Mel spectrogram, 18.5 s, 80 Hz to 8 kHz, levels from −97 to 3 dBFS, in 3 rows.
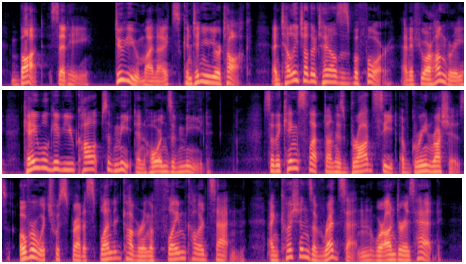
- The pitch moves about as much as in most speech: No, wide, 6.3 semitones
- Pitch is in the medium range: Yes, medium, 145 Hz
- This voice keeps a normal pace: No, fast, 210 wpm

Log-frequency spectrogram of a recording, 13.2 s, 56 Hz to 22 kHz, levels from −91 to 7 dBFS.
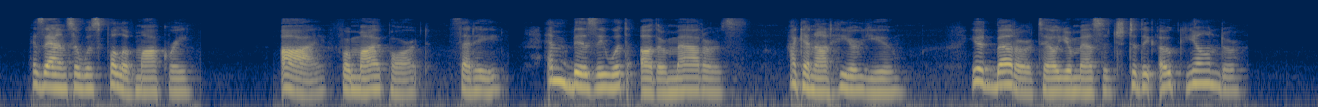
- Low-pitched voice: No, medium, 145 Hz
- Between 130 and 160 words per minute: Yes, average, 140 wpm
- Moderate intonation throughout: Yes, average, 4.3 semitones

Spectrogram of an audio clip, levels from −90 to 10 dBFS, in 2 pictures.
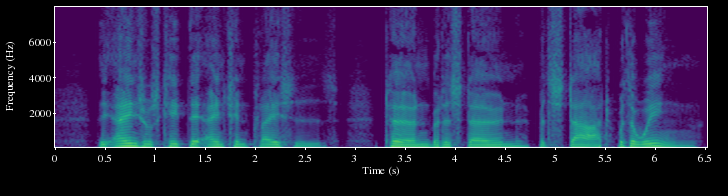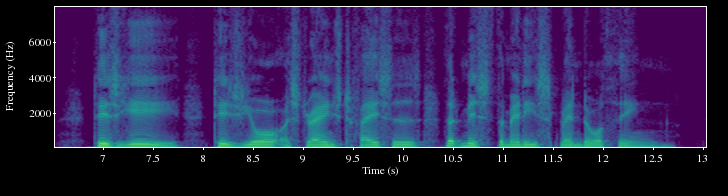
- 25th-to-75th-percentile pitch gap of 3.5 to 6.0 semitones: No, average, 3.1 semitones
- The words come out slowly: Yes, slow, 120 wpm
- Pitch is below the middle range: Yes, low, 125 Hz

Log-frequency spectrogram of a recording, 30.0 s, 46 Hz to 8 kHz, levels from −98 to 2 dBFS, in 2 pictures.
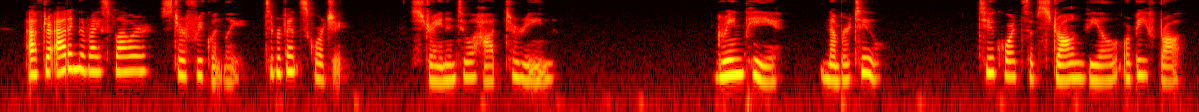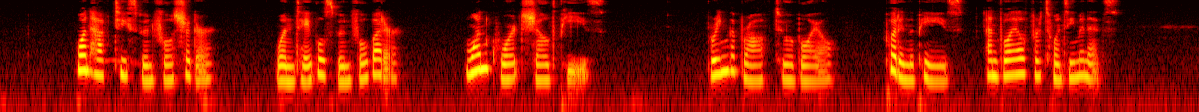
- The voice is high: Yes, high, 230 Hz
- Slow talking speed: Yes, slow, 105 wpm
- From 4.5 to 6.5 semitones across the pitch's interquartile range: Yes, average, 4.8 semitones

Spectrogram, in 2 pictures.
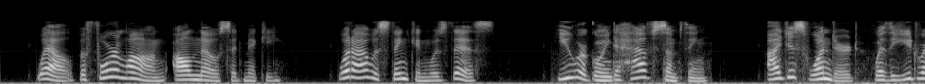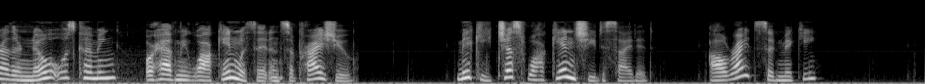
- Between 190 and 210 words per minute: No, average, 160 wpm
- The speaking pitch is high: Yes, high, 215 Hz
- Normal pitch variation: No, wide, 7.6 semitones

